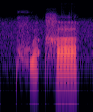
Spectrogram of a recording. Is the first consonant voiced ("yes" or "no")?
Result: no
